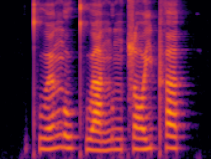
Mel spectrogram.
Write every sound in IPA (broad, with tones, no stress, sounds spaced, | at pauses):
kʷʰ œː˨˥ ŋ o˧ w kʷʰ aː˨˩ ŋ ʊ˨ ŋ t͡s ɔː˨˥ j pʰ ɐ˧ k̚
